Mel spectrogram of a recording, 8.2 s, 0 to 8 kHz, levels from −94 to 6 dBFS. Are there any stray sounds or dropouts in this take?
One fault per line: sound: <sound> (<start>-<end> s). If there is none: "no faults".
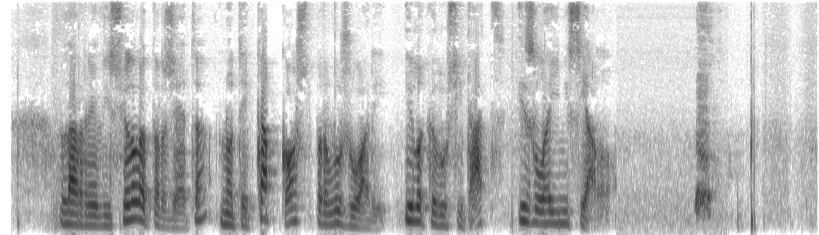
sound: bark (6.9-7.2 s)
